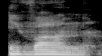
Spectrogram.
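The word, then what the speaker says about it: Иван: bears for you Ivan Yvonne the stress is on the second syllable yeah Yvonne Maria Maria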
